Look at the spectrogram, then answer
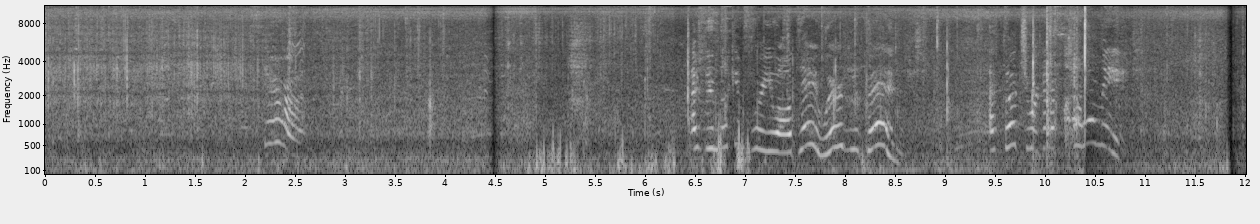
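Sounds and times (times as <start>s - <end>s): bicycle tyres on gravel: 0.0s - 12.0s.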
